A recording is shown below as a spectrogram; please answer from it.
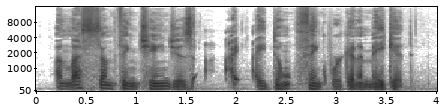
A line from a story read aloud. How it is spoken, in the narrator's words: She slowly whispered to her and said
